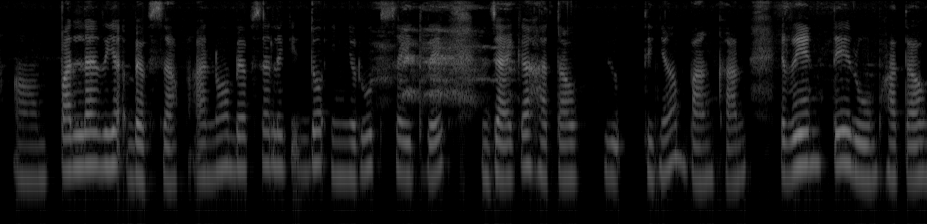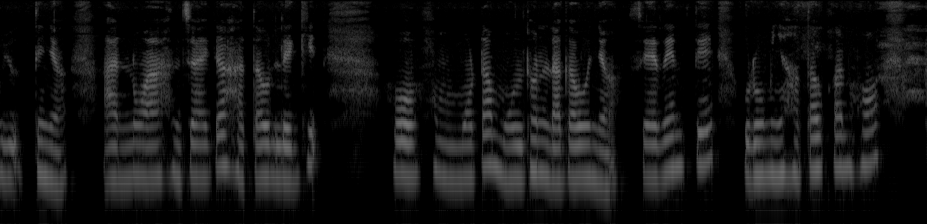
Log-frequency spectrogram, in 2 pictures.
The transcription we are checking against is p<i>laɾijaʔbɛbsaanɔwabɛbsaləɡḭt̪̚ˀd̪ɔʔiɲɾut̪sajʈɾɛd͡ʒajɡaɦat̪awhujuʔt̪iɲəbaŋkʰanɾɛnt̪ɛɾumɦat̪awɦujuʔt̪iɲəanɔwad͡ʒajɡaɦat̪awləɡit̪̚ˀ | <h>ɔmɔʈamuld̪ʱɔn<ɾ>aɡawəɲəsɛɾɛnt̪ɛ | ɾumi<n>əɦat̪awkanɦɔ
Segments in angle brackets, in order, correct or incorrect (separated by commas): incorrect, correct, incorrect, incorrect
